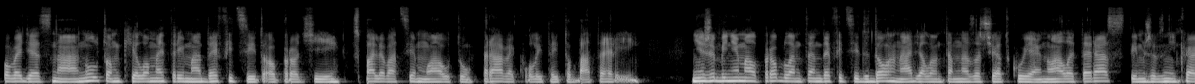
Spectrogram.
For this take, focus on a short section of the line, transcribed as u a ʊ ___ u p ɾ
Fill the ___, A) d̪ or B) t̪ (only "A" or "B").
B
